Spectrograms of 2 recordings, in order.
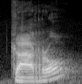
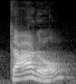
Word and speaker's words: carro: Carro, remember it's not caro because caro with the singular R would be expensive, just like perro with the singular R would mean but, okay? Perro, carro, and this one, ferrocarril.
